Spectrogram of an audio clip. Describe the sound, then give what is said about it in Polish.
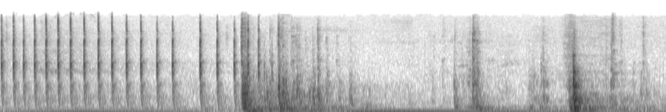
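A heavy palace door creaks open in a quick run of ratcheting, clicking groans, followed by a dull thud and a few softer knocks, fairly loud with no voices. “Uchylmy zatem jeszcze raz drzwi pałacowe i zajrzyjmy do jego wnętrza.”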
